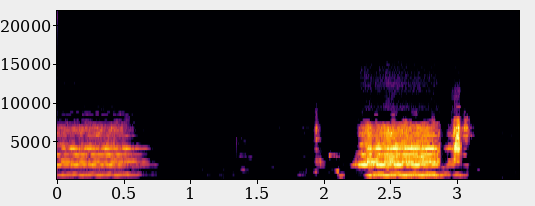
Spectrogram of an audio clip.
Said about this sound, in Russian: Сори, у меня э, домофон звонит, сейчас я подойду.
